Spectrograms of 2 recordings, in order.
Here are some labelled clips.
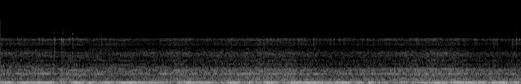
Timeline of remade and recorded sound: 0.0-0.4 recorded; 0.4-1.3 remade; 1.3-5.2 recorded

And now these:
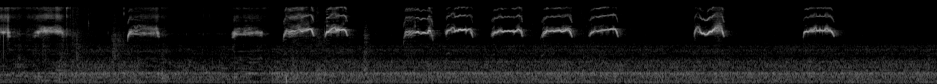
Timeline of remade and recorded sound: 0.0-0.7 remade; 0.7-1.4 recorded; 1.4-2.7 remade; 2.7-9.4 recorded

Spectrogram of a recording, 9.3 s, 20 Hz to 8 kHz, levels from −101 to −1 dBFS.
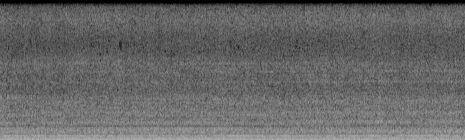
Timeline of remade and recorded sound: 0.0-0.4 recorded; 0.4-1.1 remade; 1.1-9.3 recorded

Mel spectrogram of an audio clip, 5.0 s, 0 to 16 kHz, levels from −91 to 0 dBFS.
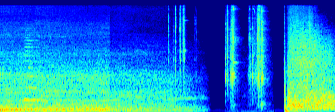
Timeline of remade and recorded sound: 0.0-0.6 remade; 0.6-2.0 recorded; 2.0-3.1 remade; 3.1-5.0 recorded

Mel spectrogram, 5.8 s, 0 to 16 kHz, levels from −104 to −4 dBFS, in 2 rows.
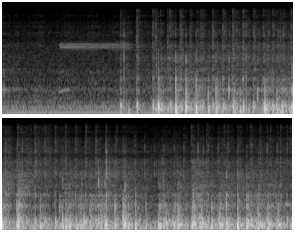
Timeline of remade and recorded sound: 0.0-1.3 remade; 1.3-2.0 recorded; 2.0-5.8 remade

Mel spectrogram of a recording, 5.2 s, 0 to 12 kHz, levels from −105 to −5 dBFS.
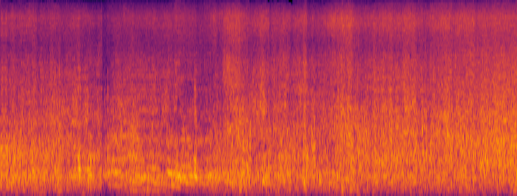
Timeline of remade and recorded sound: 0.0-0.6 recorded; 0.6-2.1 remade; 2.1-5.2 recorded

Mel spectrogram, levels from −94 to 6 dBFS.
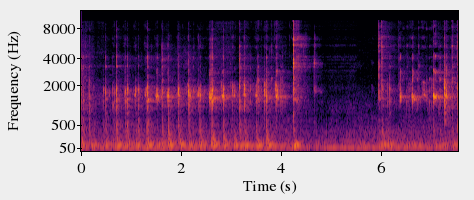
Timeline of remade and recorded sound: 0.0-4.3 recorded; 4.3-5.5 remade; 5.5-7.6 recorded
